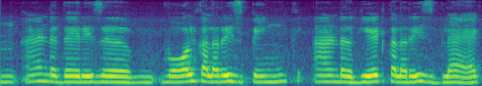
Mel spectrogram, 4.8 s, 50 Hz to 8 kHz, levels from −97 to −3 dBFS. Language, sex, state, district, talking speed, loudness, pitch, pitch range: English, female, Punjab, Kapurthala, 160 wpm, -15 LUFS, 205 Hz, 200-210 Hz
